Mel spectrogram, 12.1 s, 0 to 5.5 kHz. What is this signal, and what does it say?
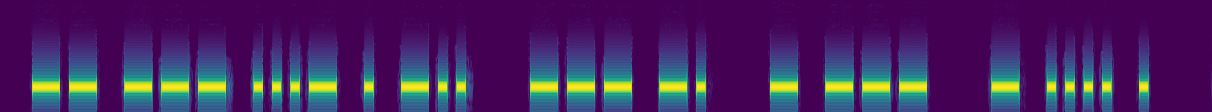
Morse code, heard as a keyed tone, about 13 wpm, 600 Hz. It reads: MOVED ON TO THE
